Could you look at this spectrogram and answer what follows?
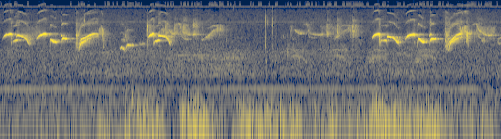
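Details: Oriental magpie-robin at Mormugao Harbour, Vasco da Gama: bursts of high, quick whistled and chirping phrases in rapid sequence, a quieter lull midway, then renewed lively phrases, with a steady low tone underneath.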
